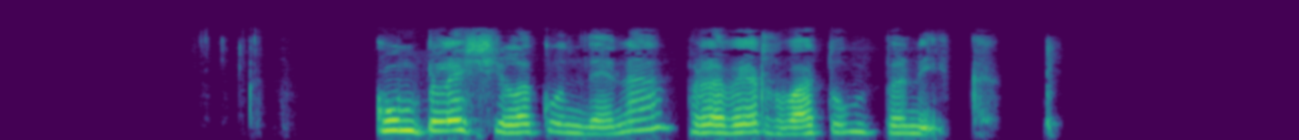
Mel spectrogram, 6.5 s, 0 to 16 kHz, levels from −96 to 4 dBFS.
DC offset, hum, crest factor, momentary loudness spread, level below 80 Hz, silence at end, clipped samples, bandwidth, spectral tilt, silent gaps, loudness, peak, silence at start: under 0.1%; none; 18 dB; 10 LU; -64 dBFS; 1.55 s; under 0.1%; 7.2 kHz; -6.5 dB/octave; 3.39-3.43 s, 4.75-4.85 s; -17 LUFS; -2 dBFS; 1.9 s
